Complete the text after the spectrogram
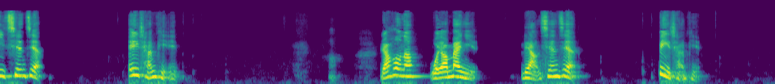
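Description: A woman speaks calmly and clearly into a close microphone, in short phrases with pauses.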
